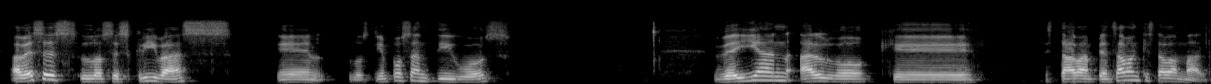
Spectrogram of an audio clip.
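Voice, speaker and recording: A man teaching a Biblical Hebrew class, explaining slowly and patiently with many fillers and self-corrections. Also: mid-range voice. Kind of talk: recorded online class lecture.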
